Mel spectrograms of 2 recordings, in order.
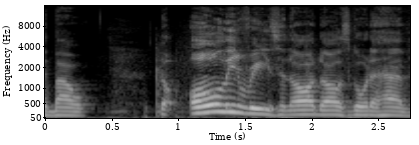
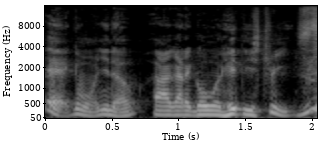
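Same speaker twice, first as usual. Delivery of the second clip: put-on slick, smooth-talking dog voice, quieter; 3 semitones lower, 5 dB quieter than usual. Imitating the dog Charlie from the film: Charlie slick jive-talking dog voice. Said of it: "He talks like this slick jive talking ass dog".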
